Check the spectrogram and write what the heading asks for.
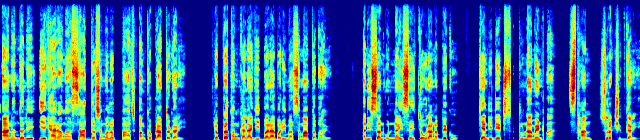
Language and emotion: Nepali, neutral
